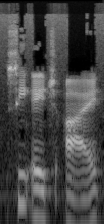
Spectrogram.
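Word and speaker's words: psi: spell that's spelled out Chi and then you have C and that's spelled out P SI I the p is silent and then you have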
